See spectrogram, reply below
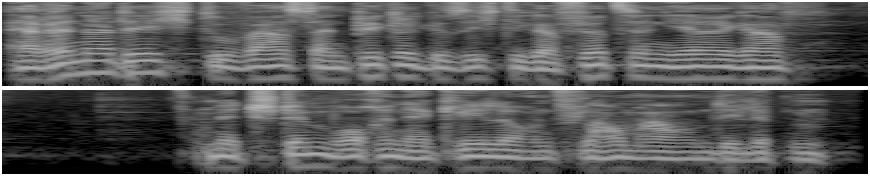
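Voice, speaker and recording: A man who works in church television gives a slow, thoughtful talk on a stage, with lively emphasis and long pauses. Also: deep voice. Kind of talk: reflective talk in front of an audience. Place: stage in a hall. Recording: long hall reverb.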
